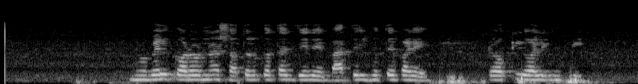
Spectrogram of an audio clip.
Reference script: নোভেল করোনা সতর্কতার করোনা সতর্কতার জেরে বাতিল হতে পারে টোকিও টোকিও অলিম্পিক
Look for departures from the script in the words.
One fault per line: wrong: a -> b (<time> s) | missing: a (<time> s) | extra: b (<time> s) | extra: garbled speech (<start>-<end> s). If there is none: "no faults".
missing: করোনা সতর্কতার (2.9 s)
missing: টোকিও (5.3 s)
